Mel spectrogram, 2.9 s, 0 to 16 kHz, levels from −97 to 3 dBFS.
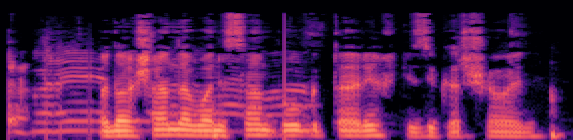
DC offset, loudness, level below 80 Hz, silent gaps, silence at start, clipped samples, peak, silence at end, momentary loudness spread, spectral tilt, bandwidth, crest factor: under 0.1%; -21 LUFS; -56 dBFS; none; 0.05 s; under 0.1%; -4 dBFS; 0.05 s; 10 LU; -5 dB/octave; 11.5 kHz; 18 dB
